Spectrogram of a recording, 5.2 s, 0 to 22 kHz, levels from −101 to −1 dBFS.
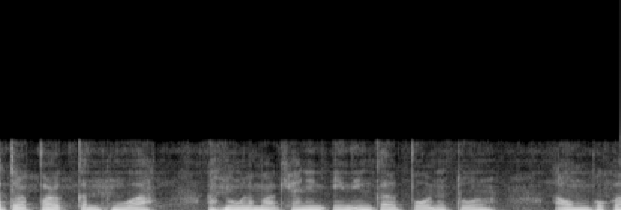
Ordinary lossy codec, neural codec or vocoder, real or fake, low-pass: none; codec, 24 kHz, 6 kbps, HILCodec; fake; 7.2 kHz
